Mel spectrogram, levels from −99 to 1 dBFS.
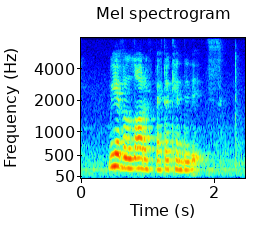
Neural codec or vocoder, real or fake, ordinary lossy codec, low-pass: none; real; none; none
